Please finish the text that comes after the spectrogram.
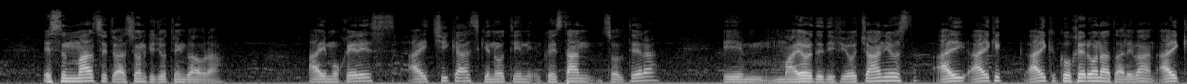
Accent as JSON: {"language": "Spanish", "region": "Herat", "country": "Afghanistan", "second_language": "Spanish", "moved": "as an adult", "lives_now": "Spain", "said": "soy de Afganistán. Y hace 6 o 6 y media meses que llevo a España."}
